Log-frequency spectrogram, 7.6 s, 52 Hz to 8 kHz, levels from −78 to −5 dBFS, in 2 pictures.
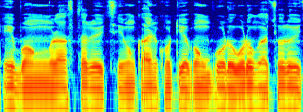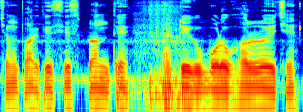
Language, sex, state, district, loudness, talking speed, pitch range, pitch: Bengali, male, West Bengal, Paschim Medinipur, -17 LUFS, 140 wpm, 75-80 Hz, 80 Hz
